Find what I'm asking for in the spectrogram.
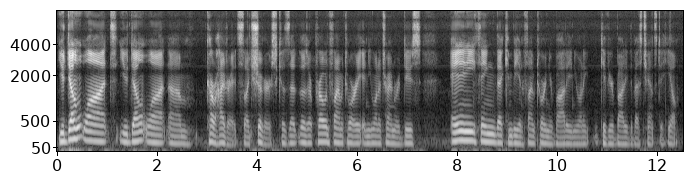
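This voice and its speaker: A man's voice: on the low side, moderate pace, hardly any pauses. A man, a chiropractor, chatting casually on a health podcast, explaining remedies and telling stories. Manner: storytelling, mixes explanation with animated reenacted quotes.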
